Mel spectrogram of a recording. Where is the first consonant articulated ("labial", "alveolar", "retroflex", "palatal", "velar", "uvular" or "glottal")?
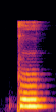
velar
